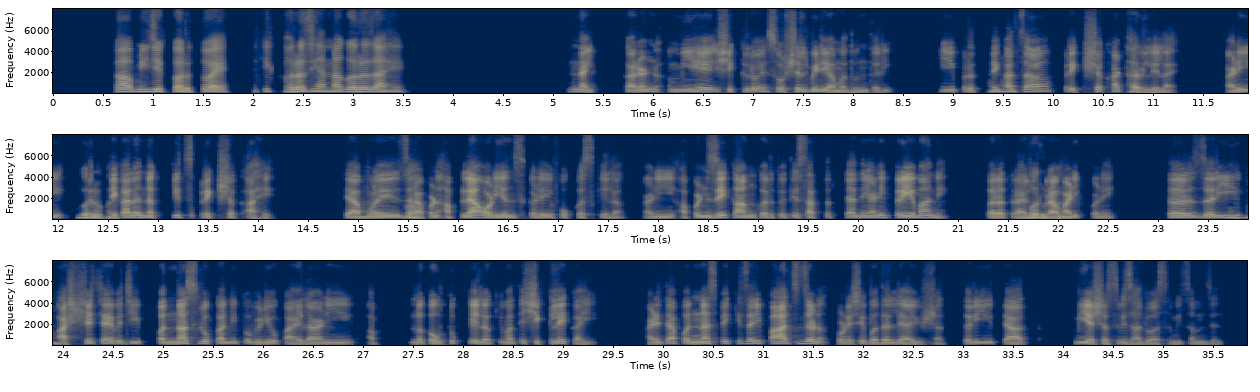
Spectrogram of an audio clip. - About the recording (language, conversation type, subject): Marathi, podcast, प्रेक्षकांचा प्रतिसाद तुमच्या कामावर कसा परिणाम करतो?
- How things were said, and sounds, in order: in English: "ऑडियन्सकडे"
